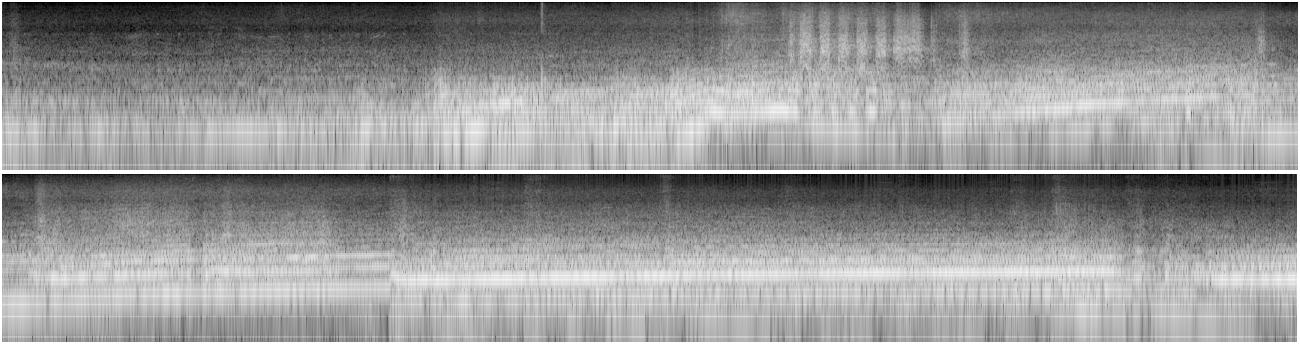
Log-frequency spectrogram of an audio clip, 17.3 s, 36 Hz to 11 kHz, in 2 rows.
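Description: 2004 Mustang SVT Cobra's built V8 with a 3.4 L Whipple supercharger at full throttle on a drag pass. The pitch climbs in each gear and drops at upshifts about six, nine and eleven seconds in.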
